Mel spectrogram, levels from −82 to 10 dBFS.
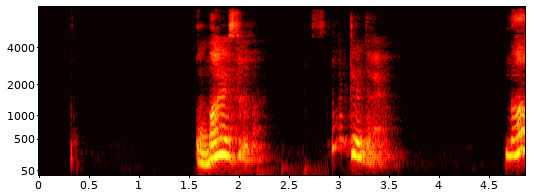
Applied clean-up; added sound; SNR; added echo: neural mask model DeepFilterNet 3.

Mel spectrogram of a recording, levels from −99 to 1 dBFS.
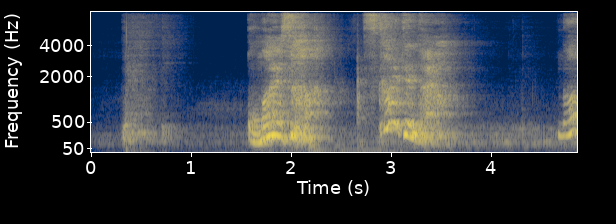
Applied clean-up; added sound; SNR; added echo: neural separator model SepFormer DNS4.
